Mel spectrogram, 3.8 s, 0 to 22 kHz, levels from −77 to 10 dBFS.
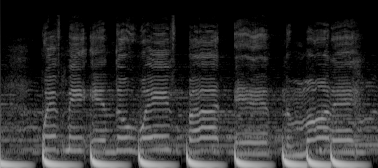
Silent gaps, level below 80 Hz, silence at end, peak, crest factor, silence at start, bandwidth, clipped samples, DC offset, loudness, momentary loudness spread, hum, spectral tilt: none; -24 dBFS; 0 s; -10 dBFS; 10 dB; 0 s; 14 kHz; under 0.1%; under 0.1%; -24 LUFS; 4 LU; none; -6 dB/octave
